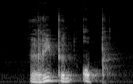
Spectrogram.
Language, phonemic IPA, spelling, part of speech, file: Dutch, /ˈripə(n) ˈɔp/, riepen op, verb, Nl-riepen op.ogg
- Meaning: inflection of oproepen: 1. plural past indicative 2. plural past subjunctive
